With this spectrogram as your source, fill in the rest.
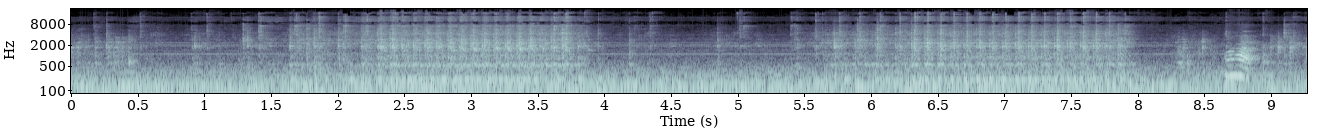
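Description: A home sewing machine runs steadily while top stitching a Mini Mercury backpack piece, a fast rhythmic mechanical whir close to the microphone with a short pause near the end.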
